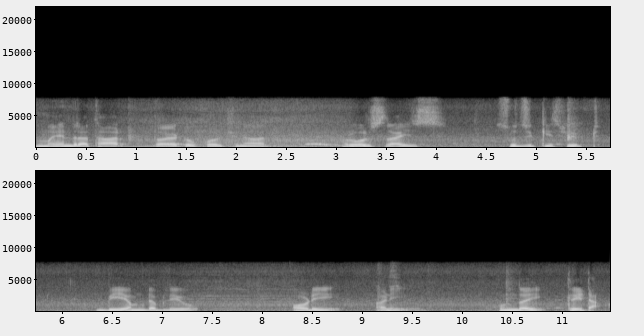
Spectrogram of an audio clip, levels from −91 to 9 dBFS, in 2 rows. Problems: constant background noise, continuous background conversations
